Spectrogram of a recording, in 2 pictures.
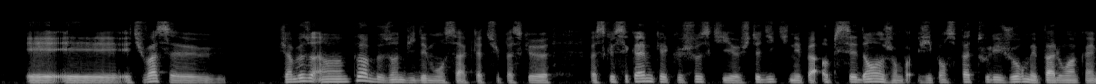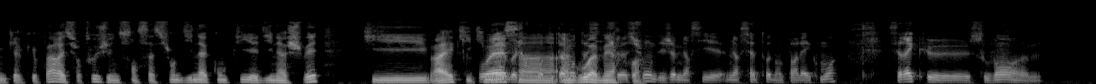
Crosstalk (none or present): present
